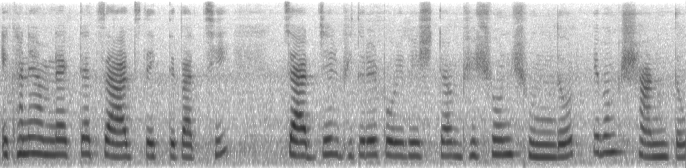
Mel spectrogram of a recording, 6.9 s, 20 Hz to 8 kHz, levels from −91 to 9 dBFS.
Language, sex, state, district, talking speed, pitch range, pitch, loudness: Bengali, female, West Bengal, Kolkata, 115 wpm, 230-265 Hz, 245 Hz, -19 LUFS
